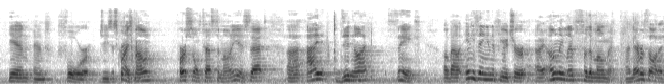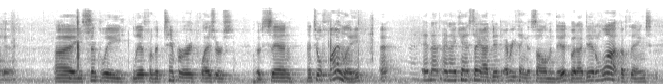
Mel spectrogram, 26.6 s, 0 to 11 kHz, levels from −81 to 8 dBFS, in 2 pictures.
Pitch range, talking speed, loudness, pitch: 135-190 Hz, 140 wpm, -19 LUFS, 150 Hz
